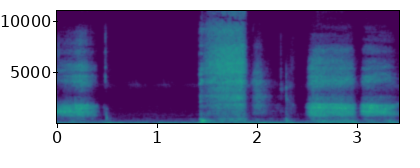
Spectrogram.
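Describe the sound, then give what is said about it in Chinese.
Rapid breathing from a person, a series of quick, breathy puffs of air with short gaps between them, fairly soft and without any speech. “呼吸这么急促啊”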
